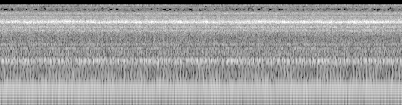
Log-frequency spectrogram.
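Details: Real sound of a nebulizer running: steady unbroken mechanical buzz and hiss with a low hum.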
